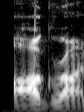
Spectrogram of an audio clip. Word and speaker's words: Aggron: He's like, it's Aggron, not Aggron, or something like that.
